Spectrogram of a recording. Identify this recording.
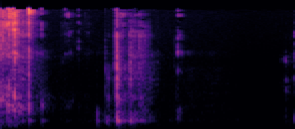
An eating sound ideal for a video game or movie. Made by recording me chewing a carrot with Ableton.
